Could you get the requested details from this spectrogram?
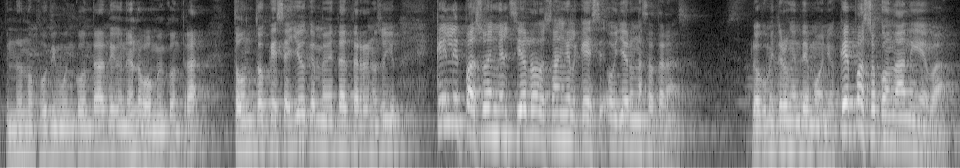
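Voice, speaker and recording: A man's voice: fairly high pitch, fast talker, echoey room. A man, a pastor teaching a class for preachers, telling stories with acted dialogue and firing rhetorical questions at his listeners. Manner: animated storytelling, acts out dialogue.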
